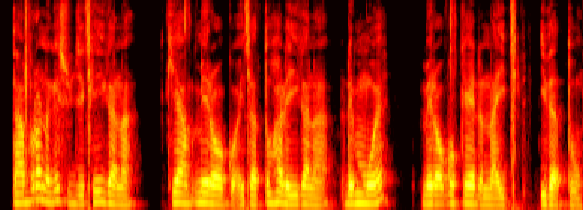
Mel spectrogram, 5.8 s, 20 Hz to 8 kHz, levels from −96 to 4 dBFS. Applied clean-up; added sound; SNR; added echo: neural mask model Resemble Enhance denoiser.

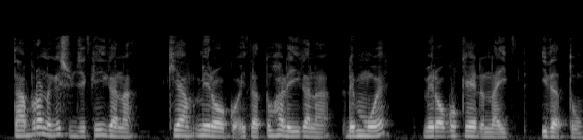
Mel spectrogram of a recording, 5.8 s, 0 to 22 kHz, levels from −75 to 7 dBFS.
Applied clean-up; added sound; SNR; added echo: neural separator model SepFormer DNS4.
